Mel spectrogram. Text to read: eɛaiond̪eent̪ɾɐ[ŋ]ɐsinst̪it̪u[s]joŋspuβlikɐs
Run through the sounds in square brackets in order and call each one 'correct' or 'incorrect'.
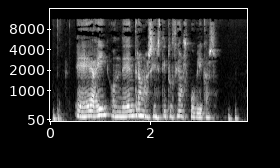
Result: correct, incorrect

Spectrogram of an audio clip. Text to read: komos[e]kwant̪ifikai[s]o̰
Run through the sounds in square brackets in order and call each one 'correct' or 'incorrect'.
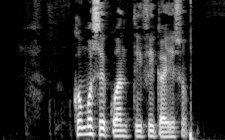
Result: correct, correct

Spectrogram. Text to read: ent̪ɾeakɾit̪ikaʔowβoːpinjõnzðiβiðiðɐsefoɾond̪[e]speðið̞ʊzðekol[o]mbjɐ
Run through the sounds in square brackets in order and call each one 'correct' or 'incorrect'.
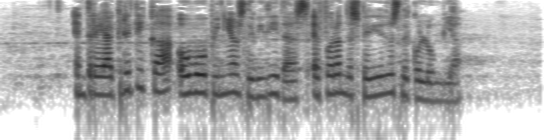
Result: correct, incorrect

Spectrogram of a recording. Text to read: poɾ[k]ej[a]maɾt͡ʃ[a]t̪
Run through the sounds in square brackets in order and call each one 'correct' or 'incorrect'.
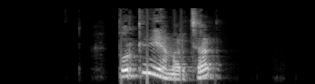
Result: correct, correct, correct

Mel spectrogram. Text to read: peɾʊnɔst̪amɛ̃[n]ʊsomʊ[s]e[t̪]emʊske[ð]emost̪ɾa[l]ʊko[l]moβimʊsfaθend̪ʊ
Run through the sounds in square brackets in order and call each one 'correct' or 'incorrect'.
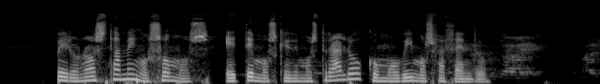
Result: incorrect, correct, correct, correct, correct, incorrect

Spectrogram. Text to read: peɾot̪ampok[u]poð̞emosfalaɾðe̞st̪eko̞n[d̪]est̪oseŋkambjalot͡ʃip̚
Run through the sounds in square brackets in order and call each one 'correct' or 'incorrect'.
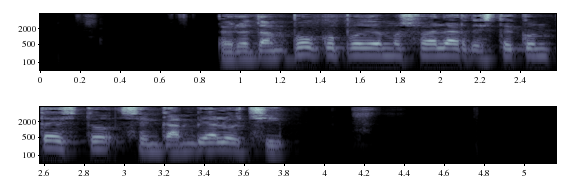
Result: incorrect, incorrect

